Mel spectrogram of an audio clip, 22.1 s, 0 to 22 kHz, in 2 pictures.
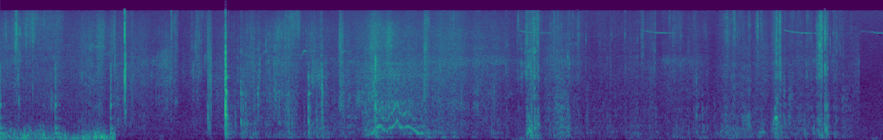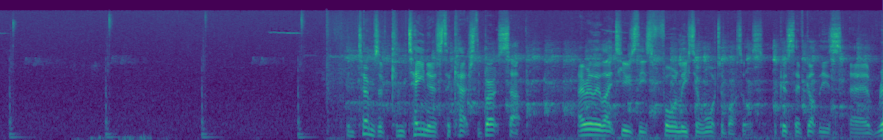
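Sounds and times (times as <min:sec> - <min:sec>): cord rubbing on bark: 0:03.2 - 0:07.3.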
